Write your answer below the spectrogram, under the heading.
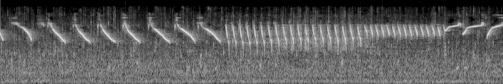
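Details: Canary master song used to prompt lazy canaries to sing, set against flowing water: repeated downward-sweeping whistles about four per second, then a fast rapid buzzy trill, ending with rising-falling whistled notes; steady background hiss.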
